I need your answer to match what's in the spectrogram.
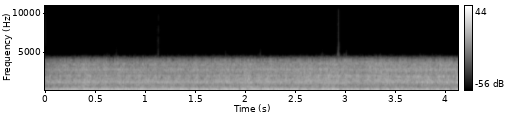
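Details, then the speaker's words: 383 cubic-inch small block Chevy 4x4 truck build, 9:1 compression, small Comp flat-tappet cam, 650 Demon carb, still a little cold at idle with plenty of oil pressure and strong vacuum: deep, steady, lumpy idle with an even rhythm, no knocks or rattles; normal. "you tell it runs really smooth even though it has a cam shaft in it got to get it warmed up just a little bit still a little bit cold take a look got plenty oil pressure at idle"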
